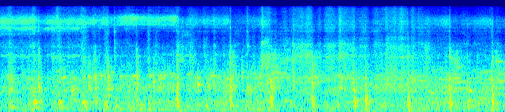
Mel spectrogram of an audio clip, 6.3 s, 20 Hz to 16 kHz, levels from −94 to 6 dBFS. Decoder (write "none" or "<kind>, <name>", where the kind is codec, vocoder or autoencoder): autoencoder, DAC-VAE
